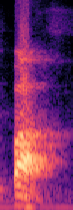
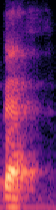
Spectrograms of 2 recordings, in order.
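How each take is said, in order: First: It is said the Hebrew way. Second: It is said the English way. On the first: "in Hebrew, it's Bath" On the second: "in English, they call it Beth"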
